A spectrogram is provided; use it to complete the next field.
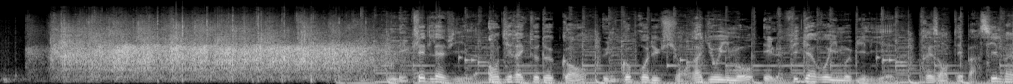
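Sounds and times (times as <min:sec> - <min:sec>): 
audience applause: 0:00.2 - 0:04.4
speech: 0:04.2 - 0:10.1.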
